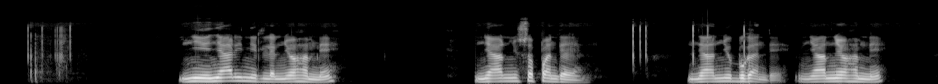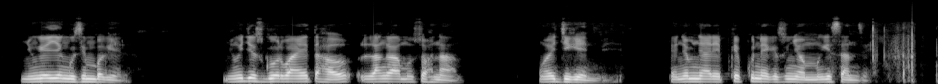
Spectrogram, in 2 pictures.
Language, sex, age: Wolof, male, 25-35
